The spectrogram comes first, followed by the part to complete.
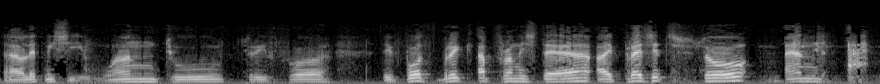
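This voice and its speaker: Uneasy, hesitant hotel owner; lo-fi vintage radio. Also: male voice, mid-range voice, steady tone, pushed and bright. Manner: halting, fills pauses with hesitations. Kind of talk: 1940s radio acting. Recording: dull old radio recording with hiss.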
